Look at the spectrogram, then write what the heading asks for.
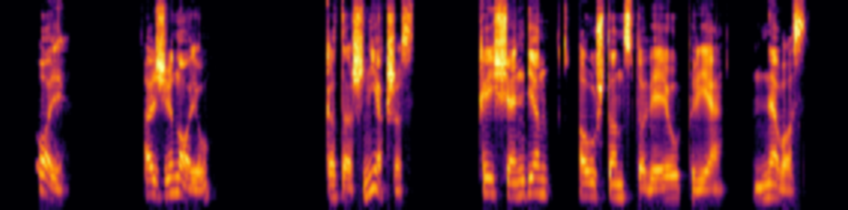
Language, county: Lithuanian, Vilnius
